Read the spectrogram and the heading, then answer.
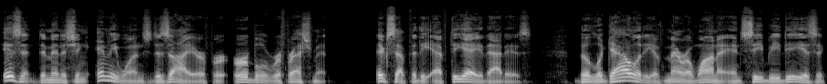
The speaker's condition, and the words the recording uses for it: No condition.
